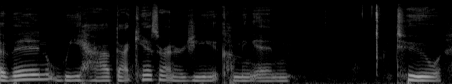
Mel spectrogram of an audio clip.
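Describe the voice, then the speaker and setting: A woman speaks in a dark, mellow tone. Her pitch is fairly low. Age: 20s. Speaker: psychic tarot reader and astrologer. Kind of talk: ASMR astrology forecast to camera. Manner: soft-spoken, casual.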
